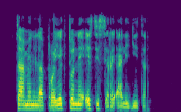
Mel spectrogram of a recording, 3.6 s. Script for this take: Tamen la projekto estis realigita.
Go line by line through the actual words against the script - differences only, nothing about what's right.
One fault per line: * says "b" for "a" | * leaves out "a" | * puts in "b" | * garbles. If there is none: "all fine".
* puts in "ne"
